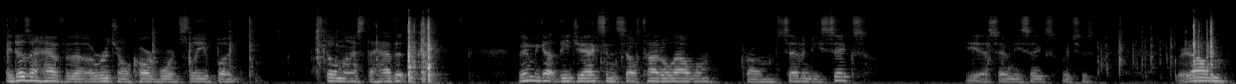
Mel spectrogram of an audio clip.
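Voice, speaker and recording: Man, medium pitch, casual show-and-tell host, informal, self-correcting, noisy recording with clicks. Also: fairly even intonation, normal speed. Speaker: host, collector showing their collection. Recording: clear background noise with clicks and clatter.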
